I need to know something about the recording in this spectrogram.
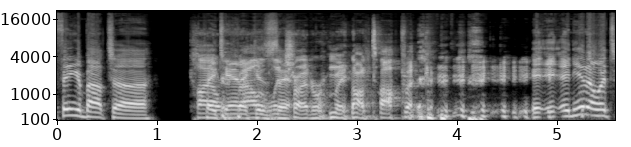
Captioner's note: laughs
